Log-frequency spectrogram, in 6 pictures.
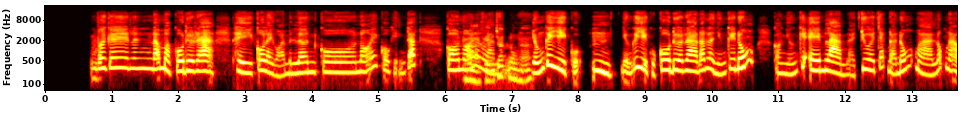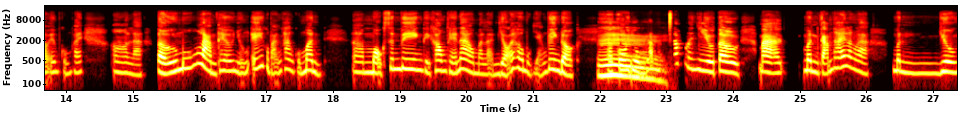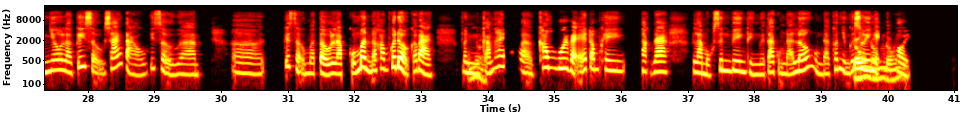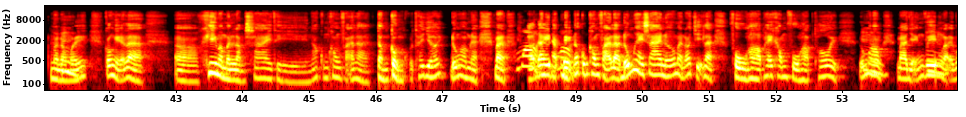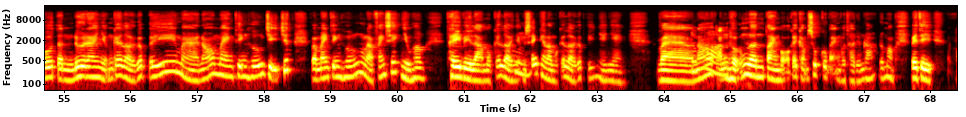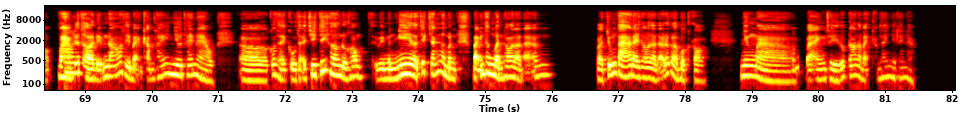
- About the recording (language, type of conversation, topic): Vietnamese, podcast, Bạn thích được góp ý nhẹ nhàng hay thẳng thắn hơn?
- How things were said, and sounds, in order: other background noise; tapping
